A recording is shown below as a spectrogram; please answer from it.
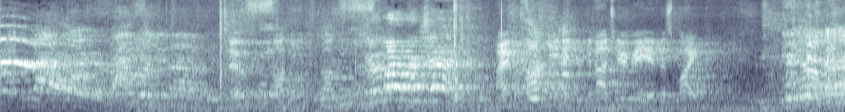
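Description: Indistinct voices of an audience calling out and talking in an auditorium, with a few sharp knocks.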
